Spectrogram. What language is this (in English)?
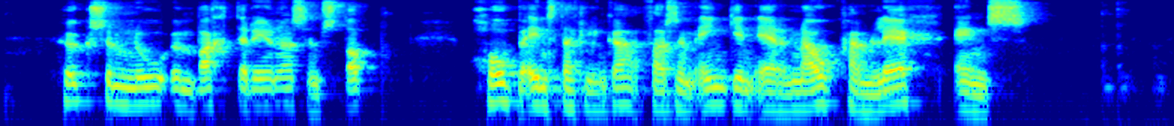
Icelandic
